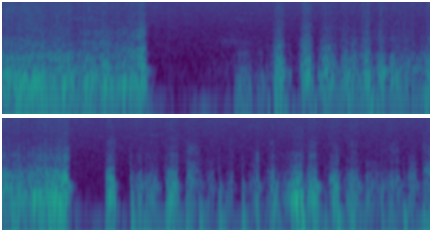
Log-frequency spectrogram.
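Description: Long dark nails scratch the sides and top of a large black foam windscreen on a microphone. The result is a dense, muffled, low rustling scrape with almost no bright content, broken by two short near-silent pauses before the scratching resumes in choppier bursts.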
